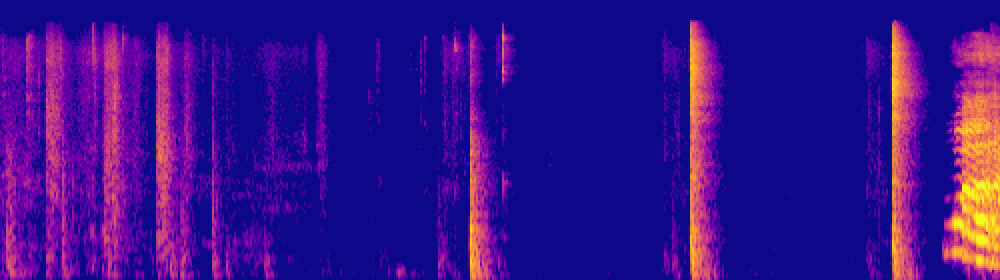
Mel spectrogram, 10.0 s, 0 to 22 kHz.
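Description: Three steel-tip darts, 27 g Datadart Red Demon tungsten barrels, thrown one at a time and hitting a bristle dartboard: three short sharp thuds about two seconds apart, the first a little under five seconds in.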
